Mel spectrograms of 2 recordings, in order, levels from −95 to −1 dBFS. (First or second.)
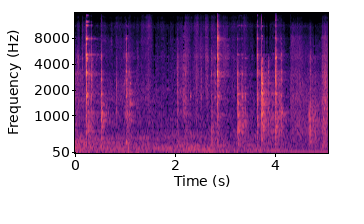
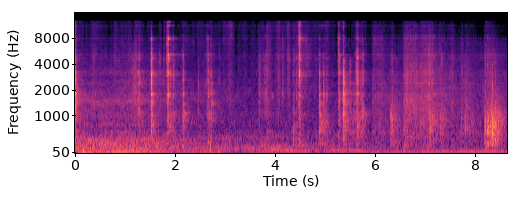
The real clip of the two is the first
